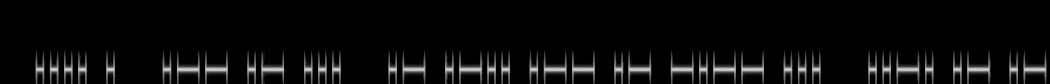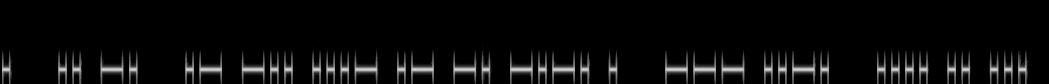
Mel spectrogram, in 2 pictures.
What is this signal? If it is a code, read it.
Morse code, heard as a keyed tone, about 17 wpm, 700 Hz. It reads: HE WAS ALWAYS FAR IN ADVANCE OF HIS
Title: Sentences from Top 1400 Words 17wpm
